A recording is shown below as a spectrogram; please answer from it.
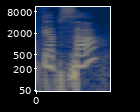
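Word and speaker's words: CAP SAAA: fondateur de cap ça on prononce capsa cap sport aventure amitié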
